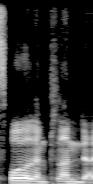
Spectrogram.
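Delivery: put-on British accent. Quoting a man's line while retelling what he says, British accent. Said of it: "And he's British, so he says".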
